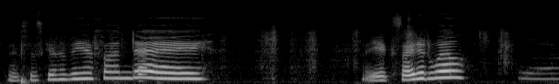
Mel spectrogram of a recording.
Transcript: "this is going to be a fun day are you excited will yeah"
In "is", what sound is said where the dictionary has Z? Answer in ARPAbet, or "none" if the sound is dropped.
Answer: Z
